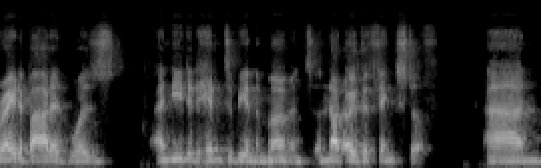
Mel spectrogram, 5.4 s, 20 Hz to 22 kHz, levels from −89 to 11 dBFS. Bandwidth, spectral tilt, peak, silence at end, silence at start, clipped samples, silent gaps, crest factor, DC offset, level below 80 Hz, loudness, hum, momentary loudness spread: 12 kHz; -4 dB/octave; -8 dBFS; 0 s; 0 s; under 0.1%; none; 20 dB; under 0.1%; -64 dBFS; -27 LUFS; none; 14 LU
